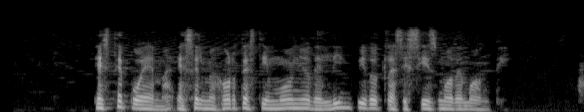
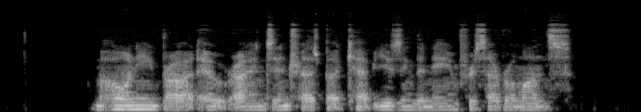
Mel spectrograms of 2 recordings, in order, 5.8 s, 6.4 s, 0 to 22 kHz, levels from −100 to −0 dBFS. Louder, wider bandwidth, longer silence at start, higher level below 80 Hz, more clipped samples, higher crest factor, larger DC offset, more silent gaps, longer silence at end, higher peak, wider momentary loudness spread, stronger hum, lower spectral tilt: second, -38 LUFS vs -32 LUFS; second, 7.8 kHz vs 9.4 kHz; about the same, 0.95 s vs 0.95 s; about the same, -72 dBFS vs -72 dBFS; neither; first, 24 dB vs 18 dB; neither; neither; second, 0 s vs 0.7 s; about the same, -16 dBFS vs -14 dBFS; second, 5 LU vs 9 LU; neither; about the same, -6.5 dB/octave vs -5.5 dB/octave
